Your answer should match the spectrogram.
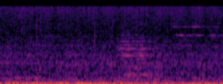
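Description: Steady low hum in the background, with a faint, brief pitched sound about a second and a half in.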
